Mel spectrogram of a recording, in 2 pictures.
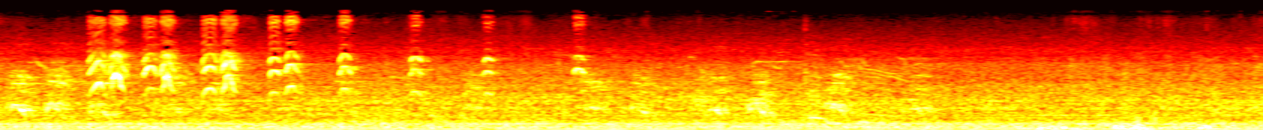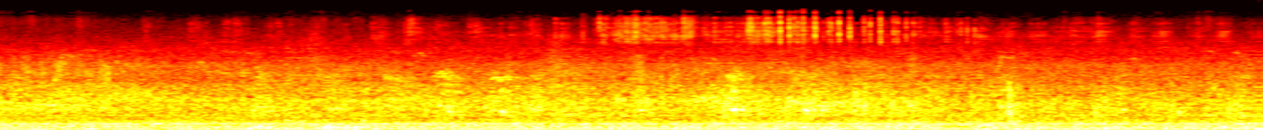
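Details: Blue merle female Australian Shepherd puppy, seven and a half weeks old, at a farm breeding registered dogs. Sharp high yips come in a quick repeated burst over the first four seconds, then fade into quieter rustling and faint background sounds.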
